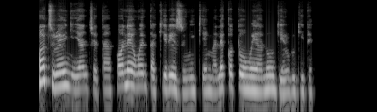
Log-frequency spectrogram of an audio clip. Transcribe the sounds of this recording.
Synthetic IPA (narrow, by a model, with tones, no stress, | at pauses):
ɔ˦tʊ˨ɾe˦ɲi˨ja˦n̩˦t͡ʃe˨ta˦kɔ˦ne˦˨ŋʷe˦n̩˦ta˨kɪ˦ɾe˨zu˨mi˦ke˦ma˨le˦kɔ˦to˦˨ŋʷe˦ja˦no˦ɡe˨n̩˦ɾu˦ɡi˦de˦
